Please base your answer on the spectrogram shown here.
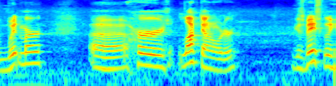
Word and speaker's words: Whitmer: And if you've seen the national news lately, there is a 77-year-old barber who basically refused Governor, I believe it's pronounced Whitmer, her lockdown order because basically he's got bills to pay.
